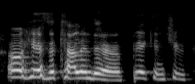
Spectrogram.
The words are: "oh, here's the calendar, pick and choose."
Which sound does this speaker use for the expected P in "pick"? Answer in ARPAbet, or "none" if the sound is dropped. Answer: B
